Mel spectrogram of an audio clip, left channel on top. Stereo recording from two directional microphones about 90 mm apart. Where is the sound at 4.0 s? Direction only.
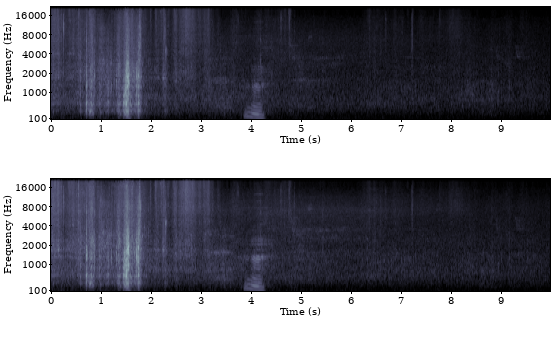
Centre (ahead or behind).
